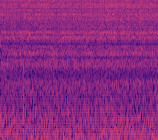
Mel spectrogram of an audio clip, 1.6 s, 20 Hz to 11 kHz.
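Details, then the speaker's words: RCA CTC16 round-tube vintage TV with substitute flyback, rectifier and shunt tubes out, boost about 660 V against a supposed 975: steady even high-pitched hiss; high-voltage corona around the flyback, ozone to the max. "corona and ozone to the max."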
